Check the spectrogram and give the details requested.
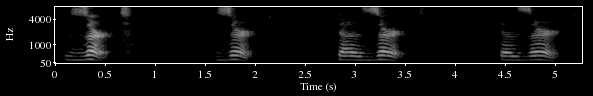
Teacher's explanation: the S sound we drop that and add a z sound the stress is on the second syllable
